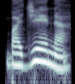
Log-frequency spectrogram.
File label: "ballena", Spanish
